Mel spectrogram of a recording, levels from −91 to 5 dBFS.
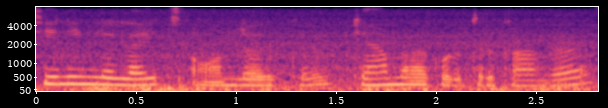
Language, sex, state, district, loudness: Tamil, female, Tamil Nadu, Chennai, -14 LUFS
